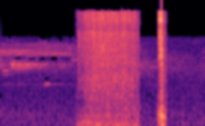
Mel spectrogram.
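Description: Sand pours and patters onto metal.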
